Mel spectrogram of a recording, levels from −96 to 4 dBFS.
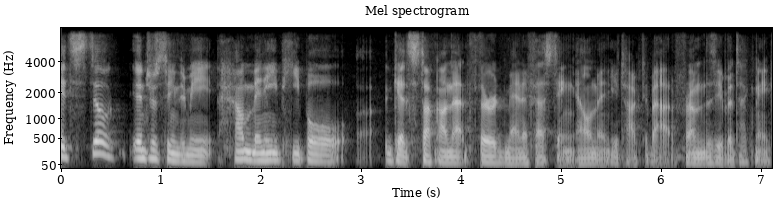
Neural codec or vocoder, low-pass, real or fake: vocoder, 22.05 kHz, 80 mel bands, WaveNeXt; 7.2 kHz; fake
